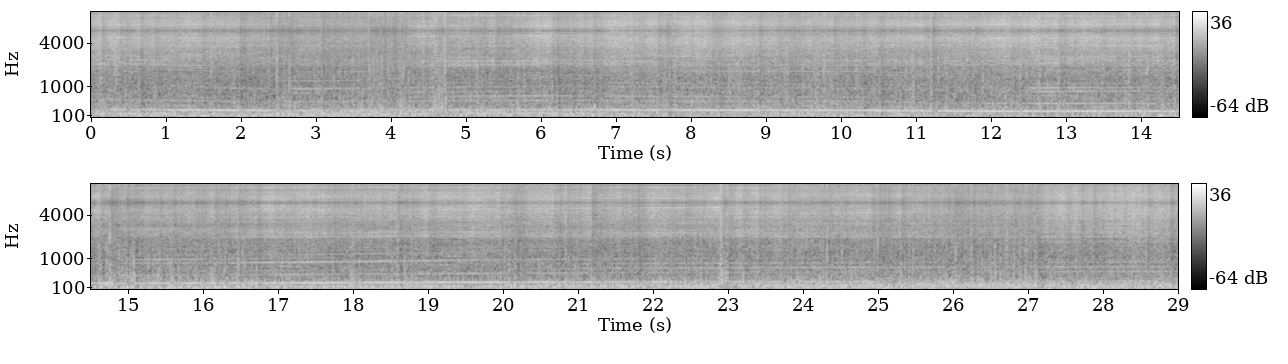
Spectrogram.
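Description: Suzuki sport motorcycle engine running steadily at highway speed under heavy wind noise on the microphone. Its pitch sags slightly around the middle and climbs back toward the end.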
